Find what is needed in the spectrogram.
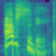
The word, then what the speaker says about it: ABCDE: A-B-C-D-E. – That's how I remember it. – So, okay. They it's A-B-C-D-E, but of course they pronounce it Absidy.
